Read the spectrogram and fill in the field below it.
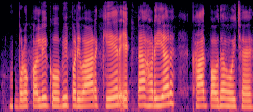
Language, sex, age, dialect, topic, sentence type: Maithili, male, 25-30, Eastern / Thethi, agriculture, statement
